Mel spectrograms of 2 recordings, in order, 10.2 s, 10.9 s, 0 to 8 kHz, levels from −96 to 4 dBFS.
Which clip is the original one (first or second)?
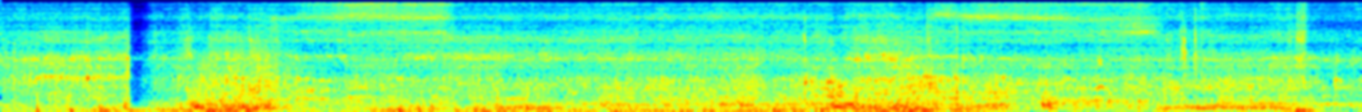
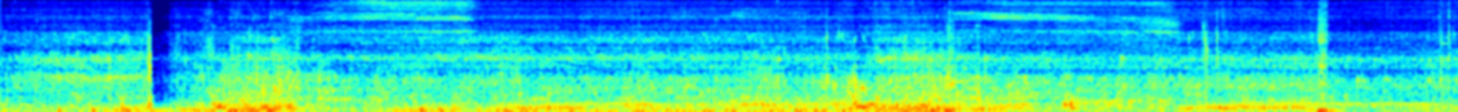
second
